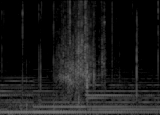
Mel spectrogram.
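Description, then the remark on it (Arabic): Crunching, tearing and chewing sounds of a creature devouring a wolf, ripping into its flesh: a dense run of cracks and crackles that builds to a louder burst midway, over a steady low droning hum. “سمعت صوت تقطيع لحم ومضغ بيفترسه، صوت الافتراس سكت بعد شوية، والشيء زمجر ما كانش مبسوط.”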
